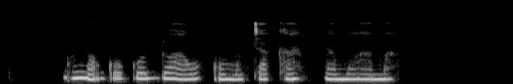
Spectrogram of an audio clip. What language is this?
Ganda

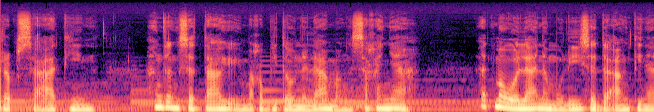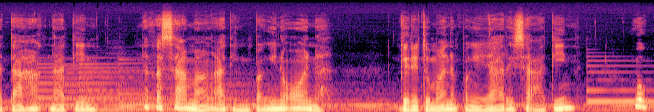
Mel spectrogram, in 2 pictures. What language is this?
Filipino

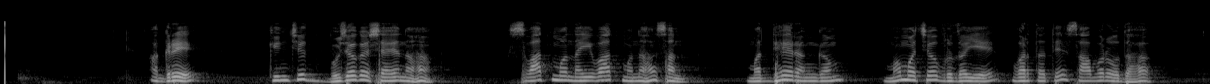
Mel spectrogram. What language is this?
Sanskrit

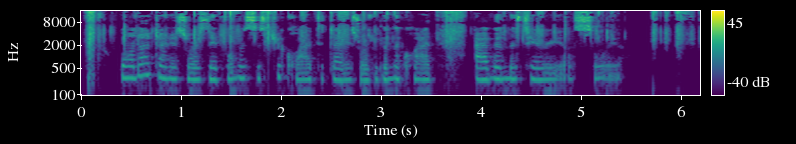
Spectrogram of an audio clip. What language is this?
English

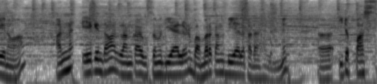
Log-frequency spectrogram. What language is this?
Sinhala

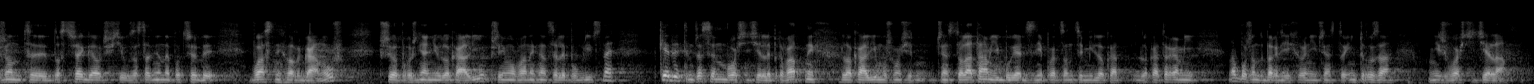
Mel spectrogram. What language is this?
Polish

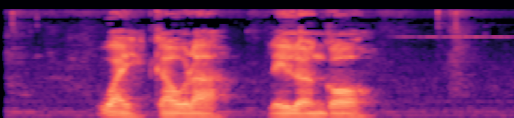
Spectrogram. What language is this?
Cantonese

